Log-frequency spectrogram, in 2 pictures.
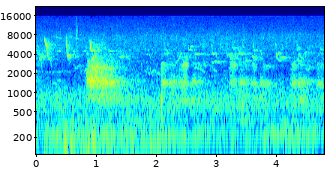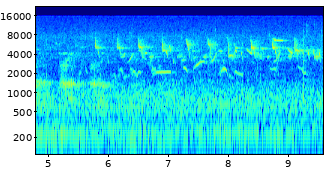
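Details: A male roe deer, wary, barks back in answer to a man imitating its bark: a single harsh, hoarse bark over a steady background hiss and chirping birds.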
